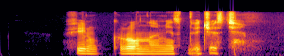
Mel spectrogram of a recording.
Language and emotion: Russian, neutral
